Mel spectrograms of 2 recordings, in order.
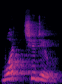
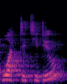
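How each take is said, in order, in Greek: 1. Το t παραλείπεται και οι λέξεις ενώνονται μεταξύ τους. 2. Κάθε λέξη λέγεται πλήρως και χωριστά. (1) "Το ταφ από το what χάθηκε και προφέραμε το d από το did" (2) "Δεν θα λέγαμε"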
